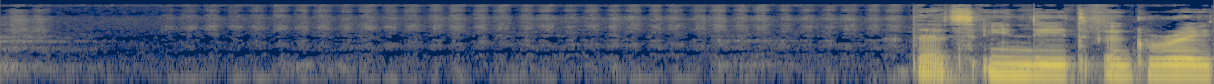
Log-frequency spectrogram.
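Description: A pencil scribbles back and forth on paper.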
